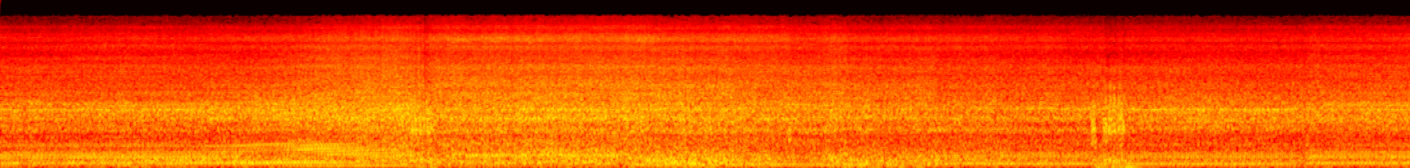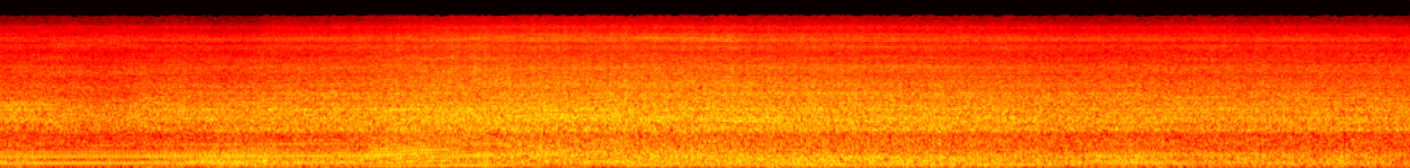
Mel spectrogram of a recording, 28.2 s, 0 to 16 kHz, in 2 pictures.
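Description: Aprilia RSV Mille R's V-twin engine running on the move, with wind rush throughout. The engine note climbs in pitch twice as the bike accelerates, once a few seconds in and again about halfway through. There is one short knock about 11 seconds in.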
